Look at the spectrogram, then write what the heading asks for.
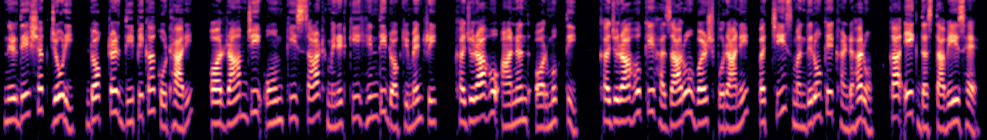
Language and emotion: Hindi, neutral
